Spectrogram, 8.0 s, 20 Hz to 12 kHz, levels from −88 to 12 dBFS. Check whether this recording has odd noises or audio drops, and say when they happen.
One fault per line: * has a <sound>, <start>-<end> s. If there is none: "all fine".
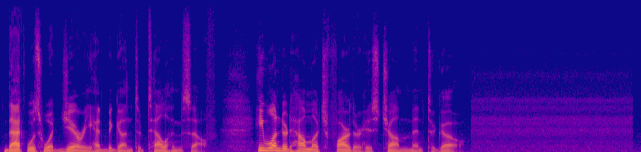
all fine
